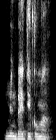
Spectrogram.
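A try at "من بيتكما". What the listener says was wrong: Min baytikuma. Well done.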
